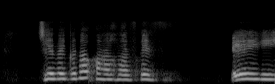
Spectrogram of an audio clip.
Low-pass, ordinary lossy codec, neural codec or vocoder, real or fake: none; none; codec, 16 kHz, 0.5 kbps, FreqCodec, smaller model; fake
